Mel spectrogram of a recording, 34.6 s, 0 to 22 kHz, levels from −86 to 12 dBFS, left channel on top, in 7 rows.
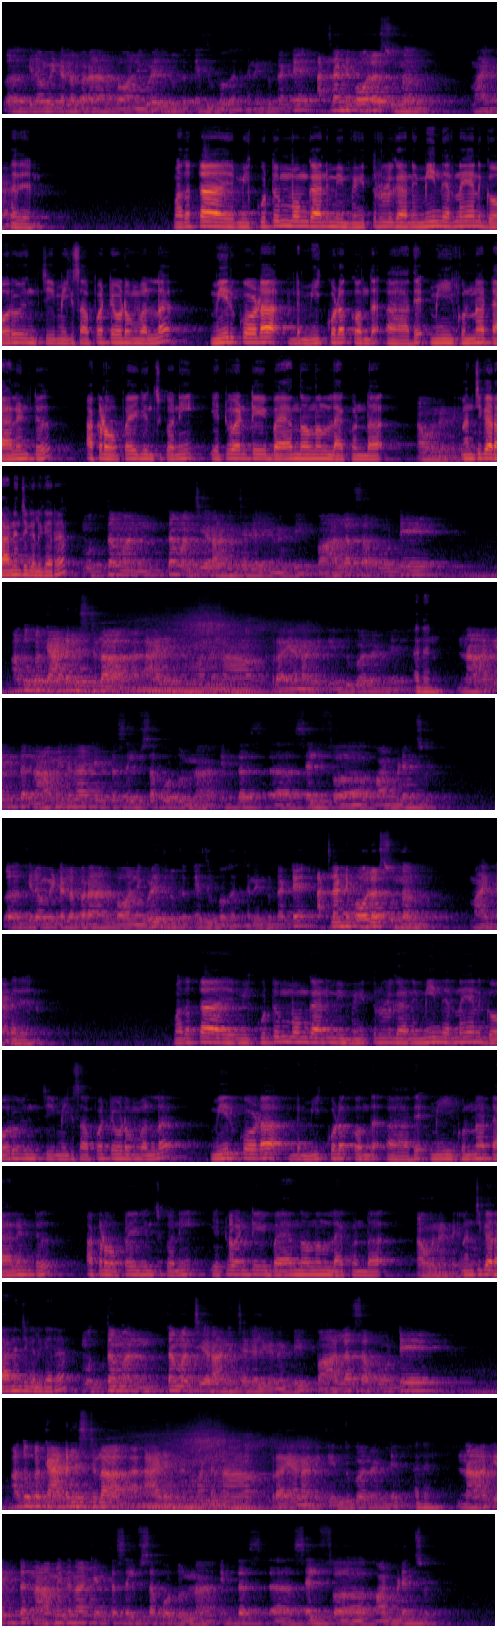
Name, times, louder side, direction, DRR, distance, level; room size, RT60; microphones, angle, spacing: voice 1, 0.0-4.3 4.7-5.1 19.0-19.6 20.6-24.2 24.8-28.8 29.3-34.0, right 2 dB, 85° right, 3 dB, 1.6 m, -39 dB
voice 2, 5.0-5.4 6.7-11.6 12.0-15.3 15.7-18.7 19.4-20.4 28.9-29.2, left 5 dB, 45° left, 16 dB, 0.3 m, -33 dB
sound 1, 23.6-29.5, equal, 20° right, 1.8 m, -47 dB
19.5 x 7.5 x 3.1 m, 1.1 s
head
